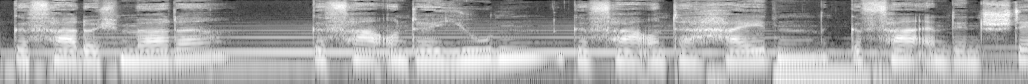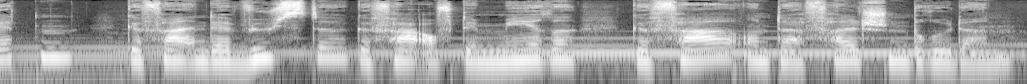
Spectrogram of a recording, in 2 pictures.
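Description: A woman reading literary prose in a measured, solemn manner for a radio feature. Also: on the low side, fairly even intonation. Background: music under the reading.

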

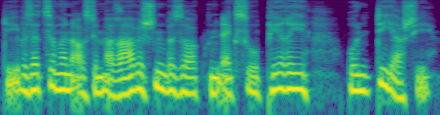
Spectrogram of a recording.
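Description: A man's voice: a little high, steady tone, fairly quick, gravelly, dark tone, slightly rough, dry recording, studio quality. A man reading a scripted introduction as a radio presenter.

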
